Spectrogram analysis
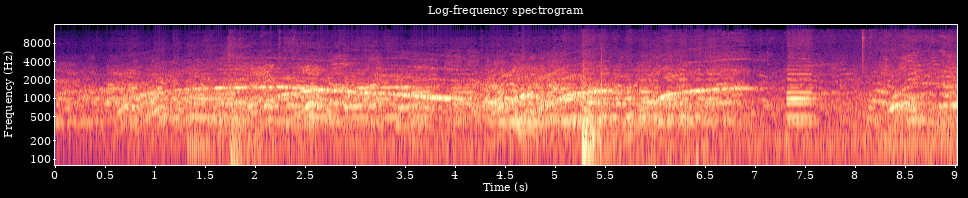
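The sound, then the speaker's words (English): Several emergency sirens from a state police military van and car and ambulances arriving on Water Street wail and yelp over one another, rising and falling in overlapping sweeps, with crowd chatter and street noise underneath and a short horn toot near the end. “After about 10 minutes, the first signs of help arrived on the scene. A state police military van and car, and ambulances on Water Street.”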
